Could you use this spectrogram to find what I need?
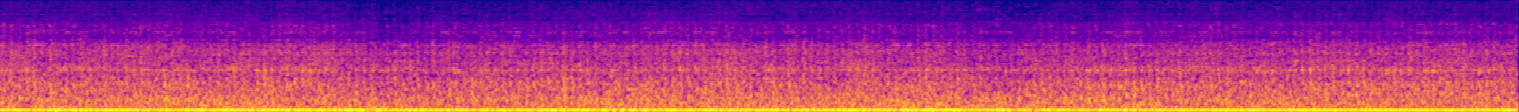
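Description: A drilling rig engine roars loudly and steadily.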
